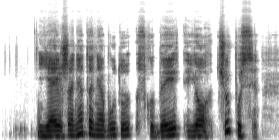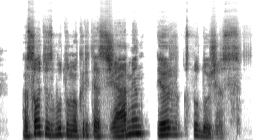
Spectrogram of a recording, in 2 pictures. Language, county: Lithuanian, Alytus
